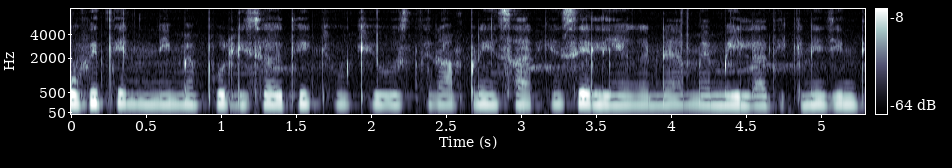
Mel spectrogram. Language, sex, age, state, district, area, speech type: Dogri, female, 18-30, Jammu and Kashmir, Kathua, rural, spontaneous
